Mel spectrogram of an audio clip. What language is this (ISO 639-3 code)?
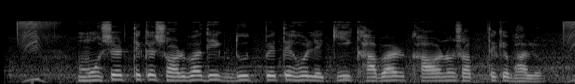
ben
